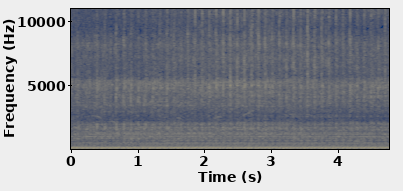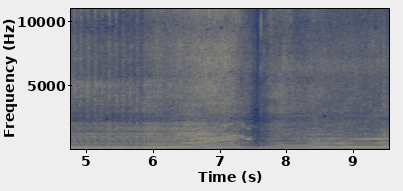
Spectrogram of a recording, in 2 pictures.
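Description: Drag car's engine held at steady high revs on the starting line, then launching: the engine note climbs about six seconds in, drops out briefly with a gear change, and climbs again to a higher steady note.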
